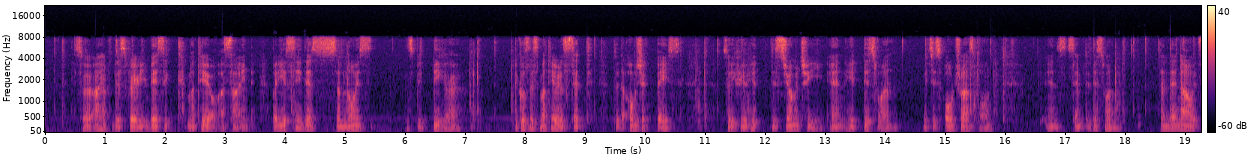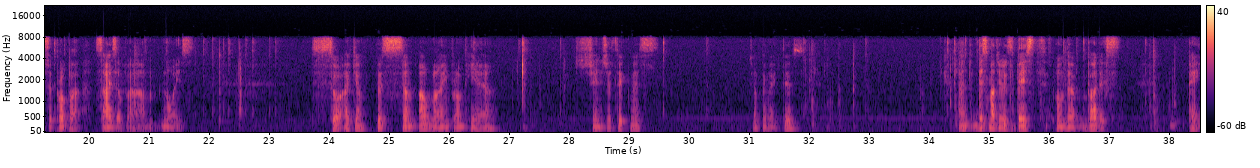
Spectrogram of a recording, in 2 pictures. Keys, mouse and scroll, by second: 0.1 alt+click, 0.4 alt+click, 1.0 alt+click, 1.4 alt+click, 1.8 alt+click, 4.2 alt+click, 4.4 alt+click, 7.1 alt+click, 9.1-10.5 drag, 10.9 alt+click, 11.3 alt+click, 14.6 click, 15.5 alt+click, 16.0 click, 17.4 click, 17.9 alt+click, 18.3 alt+click, 18.8 alt+click, 19.1 alt+click, 19.5 alt+click, 20.9 alt+click, 21.7 alt+click, 22.0 alt+click, 22.5 click, 22.9 click, 26.5 click, 27.9-29.5 shift+drag, 30.2-31.8 shift+drag, 32.9-34.3 shift+drag, 34.6 alt+click, 34.9 click, 35.4 alt+click, 35.9 alt+click, 36.4-37.6 drag, 37.7 ctrl+space.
